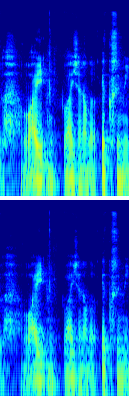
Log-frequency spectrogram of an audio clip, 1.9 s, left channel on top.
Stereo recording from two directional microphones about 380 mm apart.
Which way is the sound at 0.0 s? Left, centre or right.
Left.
